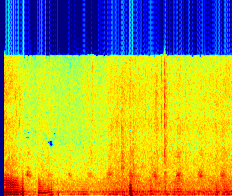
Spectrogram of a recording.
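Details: Bees buzzing with a steady low drone and clear overtones, a few brief sharp knocks and rustles near the start and around two seconds, with a faint murmur in the background.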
